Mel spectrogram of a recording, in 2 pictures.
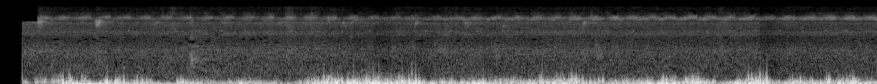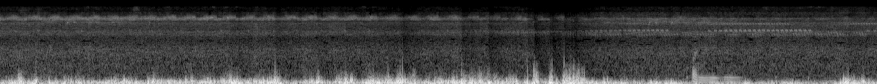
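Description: Loud, irregular low rumbling of wind buffeting the microphone, over an insect's high, steady, rapidly pulsing chirr.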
